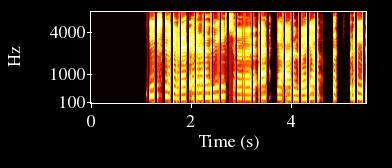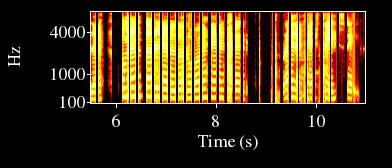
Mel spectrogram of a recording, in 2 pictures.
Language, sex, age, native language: Icelandic, female, 18-19, Icelandic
